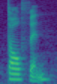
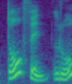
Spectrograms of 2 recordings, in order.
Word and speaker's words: dolphin: dolphin. 미국식 발음으로는 이 O가 O 발음보다는 아에 좀 더 가까운 발음이 나는데 dolphin이라고 하나, dolphin이라고 하나 뭐 큰 차이는 아니어서요. 그냥 dolphin으로 발음해 주셔도 좋습니다. 발음 연습해 볼까요?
